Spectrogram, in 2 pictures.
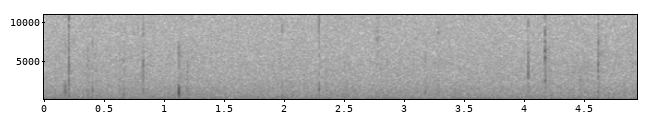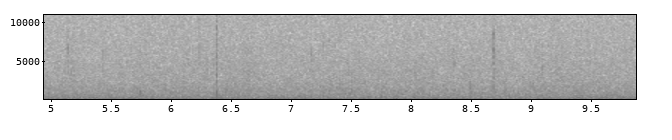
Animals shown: forest ambience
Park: Acadia National Park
